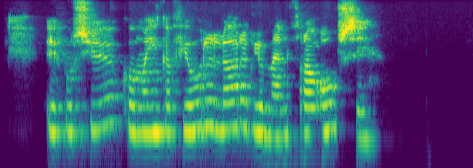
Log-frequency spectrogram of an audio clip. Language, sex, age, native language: Icelandic, female, 20-29, Icelandic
